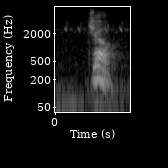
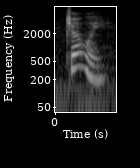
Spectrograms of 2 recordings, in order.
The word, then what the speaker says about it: Joe: J O E Joe. Joey. No, no, no, not Joey. Joe. The E silent. The E is silent, right?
